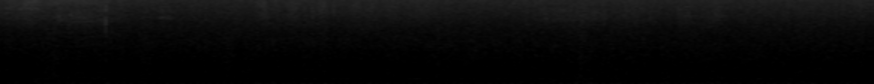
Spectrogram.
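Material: Nothing is struck.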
